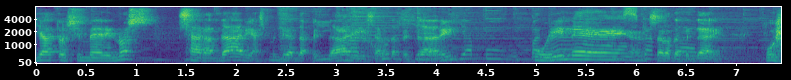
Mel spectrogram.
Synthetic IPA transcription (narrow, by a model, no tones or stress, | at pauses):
ʝɐt̪o̞sime̞ɾino̞s | sɐɾɐnd̪ɐɾiɐspume̞t̪ɾiɐnd̪ɐpe̞nd̪ɐɾisɐɾɐnd̪ɐpe̞nd̪ɐɾi | puine̞sɐɾɐnd̪ɐpe̞nd̪ɐɾḭ | pu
